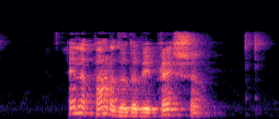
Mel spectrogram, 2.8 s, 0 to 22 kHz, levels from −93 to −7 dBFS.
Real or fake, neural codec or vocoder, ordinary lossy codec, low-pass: real; none; Opus, 64 kbps; 7.2 kHz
